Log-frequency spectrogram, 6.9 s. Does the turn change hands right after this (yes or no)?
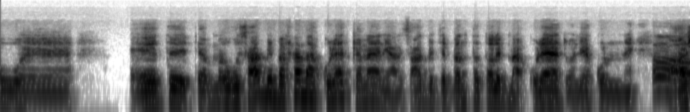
yes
